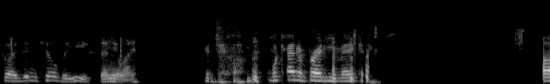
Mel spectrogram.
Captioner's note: laugh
